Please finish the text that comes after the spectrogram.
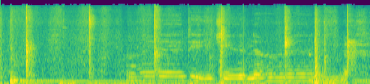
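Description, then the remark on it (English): Sharp handclaps land at a steady, even pulse, about once a second, over a droning low bass and sustained synth tones in a looping beat, fairly loud. “Um, and then the clap.”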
